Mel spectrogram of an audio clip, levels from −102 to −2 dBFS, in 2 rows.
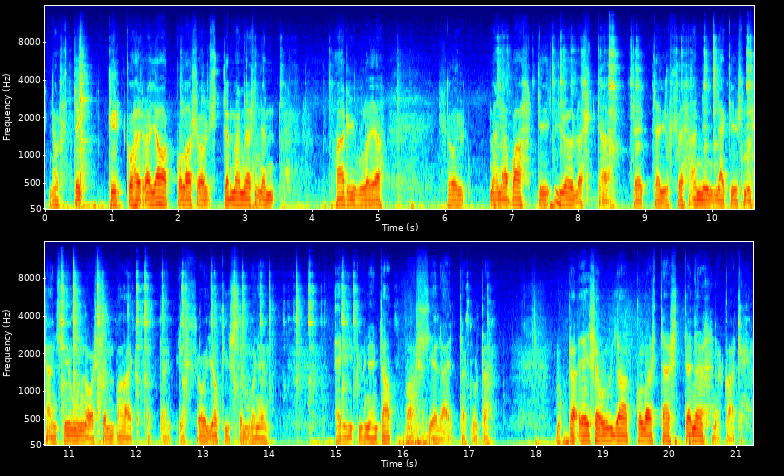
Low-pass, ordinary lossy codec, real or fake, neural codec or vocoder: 14.4 kHz; none; fake; vocoder, 44.1 kHz, 128 mel bands, Pupu-Vocoder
